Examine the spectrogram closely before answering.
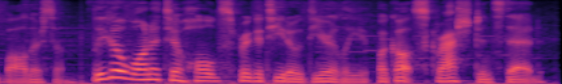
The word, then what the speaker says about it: Sprigatito: in the sneak peek Ron pronounced sprig atito like a normal person naturally saying the word but they made Zeno redo it and now the finalized dub pronunciation emphasizes the Tito at the end spro has been registered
